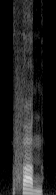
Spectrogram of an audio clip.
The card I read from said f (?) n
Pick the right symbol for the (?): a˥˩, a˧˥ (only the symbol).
a˥˩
